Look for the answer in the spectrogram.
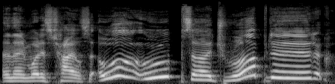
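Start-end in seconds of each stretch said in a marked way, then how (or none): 1.0-3.2 high, loud, slow silly oops; mock oops. Kyle dropping a ball, a high hammed-up oops. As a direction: overplay the little oops.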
